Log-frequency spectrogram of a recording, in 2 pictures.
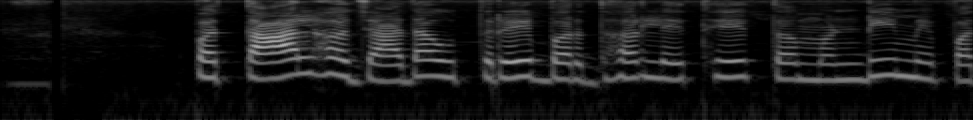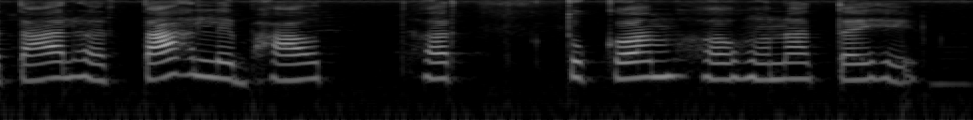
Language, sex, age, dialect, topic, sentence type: Chhattisgarhi, female, 25-30, Northern/Bhandar, agriculture, statement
